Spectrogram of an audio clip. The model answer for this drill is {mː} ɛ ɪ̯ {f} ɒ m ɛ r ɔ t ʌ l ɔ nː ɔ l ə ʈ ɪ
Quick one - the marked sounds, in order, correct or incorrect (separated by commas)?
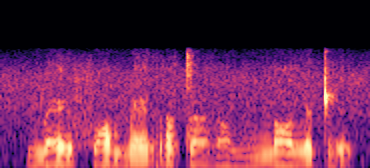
incorrect, correct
